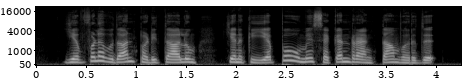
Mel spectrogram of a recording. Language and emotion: Tamil, sad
